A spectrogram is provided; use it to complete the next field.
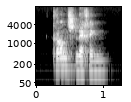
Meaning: laying of wreaths
- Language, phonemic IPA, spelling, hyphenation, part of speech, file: Dutch, /ˈkrɑnslɛɣɪŋ/, kranslegging, krans‧leg‧ging, noun, Nl-kranslegging.ogg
